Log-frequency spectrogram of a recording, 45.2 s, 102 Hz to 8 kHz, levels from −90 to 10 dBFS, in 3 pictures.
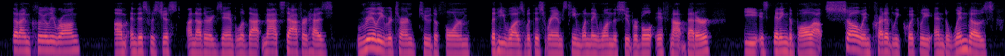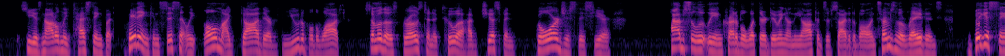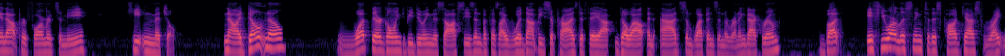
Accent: American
